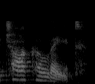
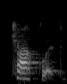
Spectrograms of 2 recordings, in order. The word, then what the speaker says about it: chocolate: very common mistake chocolate a lot of my students say chocolate it's chocolate because it's a noun accurate affectionate intimate all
